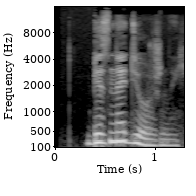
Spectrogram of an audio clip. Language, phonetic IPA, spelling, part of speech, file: Russian, [bʲɪznɐˈdʲɵʐnɨj], безнадёжный, adjective, Ru-безнадёжный.ogg
- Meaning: hopeless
